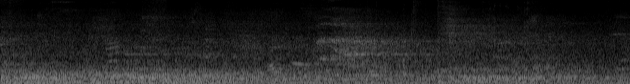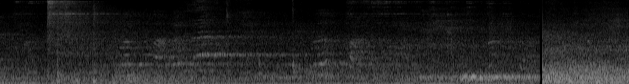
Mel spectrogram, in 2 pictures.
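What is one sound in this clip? A congregation murmurs quietly in a large echoing hall.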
